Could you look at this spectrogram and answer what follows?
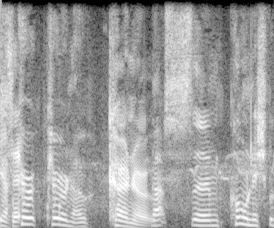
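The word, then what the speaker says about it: Kernow: Kerno.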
